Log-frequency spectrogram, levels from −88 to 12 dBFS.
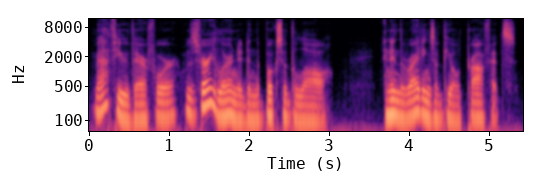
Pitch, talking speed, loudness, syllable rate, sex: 125 Hz, 210 wpm, -16 LUFS, 5.9 syllables/s, male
